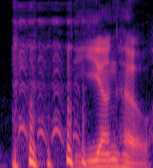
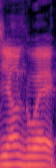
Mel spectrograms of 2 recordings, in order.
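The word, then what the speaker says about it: Younghoe: bass three young hoku young hoe it really is pronounced young way by the way young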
